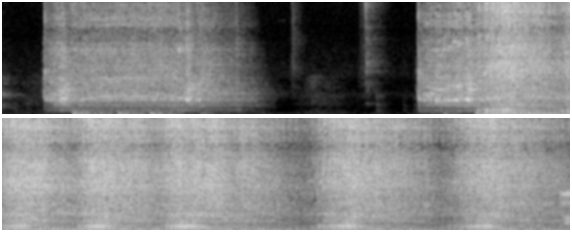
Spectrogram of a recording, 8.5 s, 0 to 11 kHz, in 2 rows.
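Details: 125cc Chinese CT70 on its first start after carb and fuel work. It catches after cranking, then the idle swells and sags about twice a second, hunting rather than settling; the carb screw needs adjusting. Cause suspected, not confirmed.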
